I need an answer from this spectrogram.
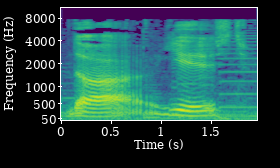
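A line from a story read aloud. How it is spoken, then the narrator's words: Sighing agreement, old woman. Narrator (Russian): согласилась, вздохнув, бабушка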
